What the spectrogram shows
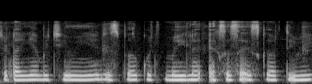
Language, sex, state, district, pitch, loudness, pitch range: Hindi, female, Chhattisgarh, Bastar, 210 Hz, -15 LUFS, 210-215 Hz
